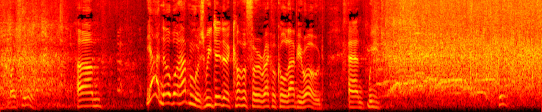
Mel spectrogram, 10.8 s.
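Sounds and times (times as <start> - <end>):
laughter: 0.0 - 2.9
speech: 0.2 - 2.2, 2.9 - 7.8
audience applause: 7.5 - 10.8.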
